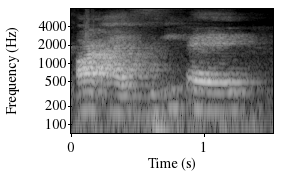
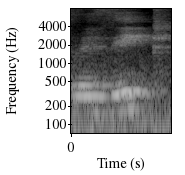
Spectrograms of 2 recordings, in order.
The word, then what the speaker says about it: Rizk: my last name, Rizk, R-I-Z-K. It's really supposed to be pronounced Rizk, but nobody pronounces it that way. And my whole life, I've been Rizk. So it is perfectly fine, yes.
